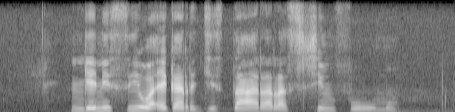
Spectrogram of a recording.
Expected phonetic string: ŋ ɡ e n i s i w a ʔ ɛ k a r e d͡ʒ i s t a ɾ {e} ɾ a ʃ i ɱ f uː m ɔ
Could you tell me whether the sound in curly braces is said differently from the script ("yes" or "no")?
yes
